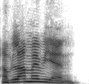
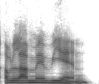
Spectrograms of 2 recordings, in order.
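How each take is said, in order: First: It is said in a harsh, scolding tone. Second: It is said in a gentle, pleasant tone.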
